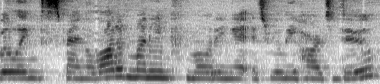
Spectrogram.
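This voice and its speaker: Against noticeable background noise, a woman with a non-native accent talks very fast in a fairly high voice. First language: not English. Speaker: vlogger and aspiring novelist. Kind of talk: casual vlog answering tag questions.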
